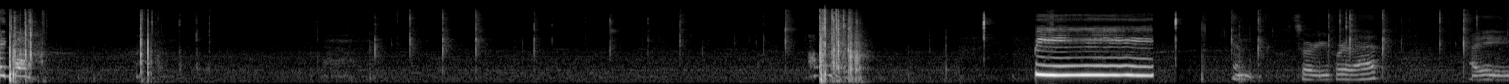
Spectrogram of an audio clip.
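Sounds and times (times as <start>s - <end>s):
light irregular taps: 12.0s - 14.9s.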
